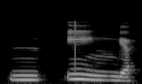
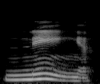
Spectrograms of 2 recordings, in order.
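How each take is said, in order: First: "N-ing" split into a held N, then ING; sounded out. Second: Said in the usual way. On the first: Shown as a demonstration. Teacher giving the second syllable, "N-ing" in two separate sounds. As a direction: pause after the N in "N-ing". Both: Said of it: "Second syllable".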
